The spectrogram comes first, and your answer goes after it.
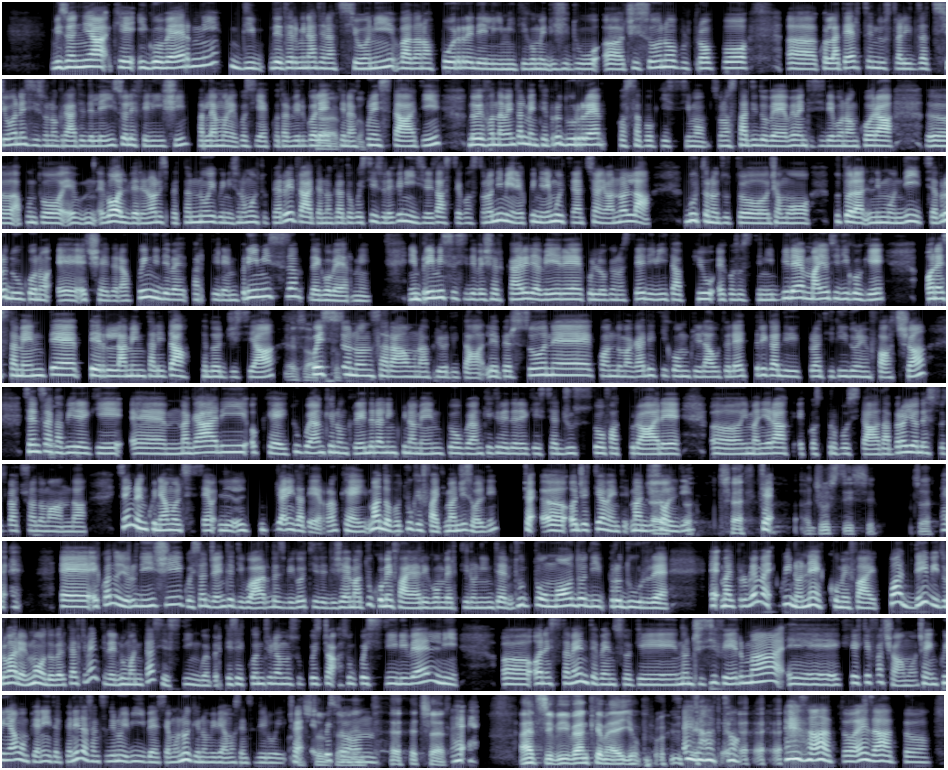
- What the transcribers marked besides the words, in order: "felici" said as "fenisi"; "Cioè" said as "ceh"; laughing while speaking: "certo"; "Cioè" said as "ceh"; "cioè" said as "ceh"; "cioè" said as "ceh"; laughing while speaking: "Assolutamente"; "cioè" said as "che"; laughing while speaking: "Esatto"; laughing while speaking: "probabilmente"; laugh; other background noise
- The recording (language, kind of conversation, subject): Italian, podcast, Quali piccoli gesti fai davvero per ridurre i rifiuti?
